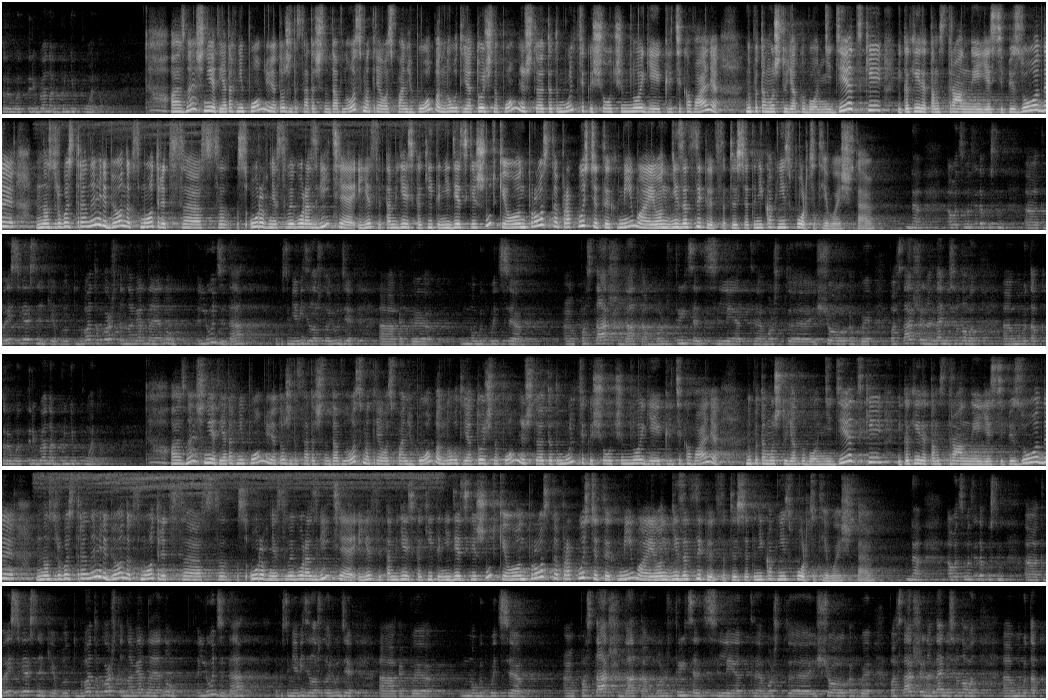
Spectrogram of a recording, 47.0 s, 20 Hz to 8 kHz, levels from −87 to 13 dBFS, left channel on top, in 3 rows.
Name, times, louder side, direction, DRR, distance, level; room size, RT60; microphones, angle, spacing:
voice 1, 0.0-1.6 29.2-35.0 35.4-39.2 39.7-46.8, right 1 dB, 15° right, 2 dB, 1.5 m, -35 dB
voice 2, 2.2-28.8, left 3 dB, 40° left, 13 dB, 0.7 m, -19 dB
sound 1, 16.1-22.3, right 8 dB, 90° right, 2.8 m, -40 dB
29.0 x 27.5 x 7.4 m, 2.7 s
head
